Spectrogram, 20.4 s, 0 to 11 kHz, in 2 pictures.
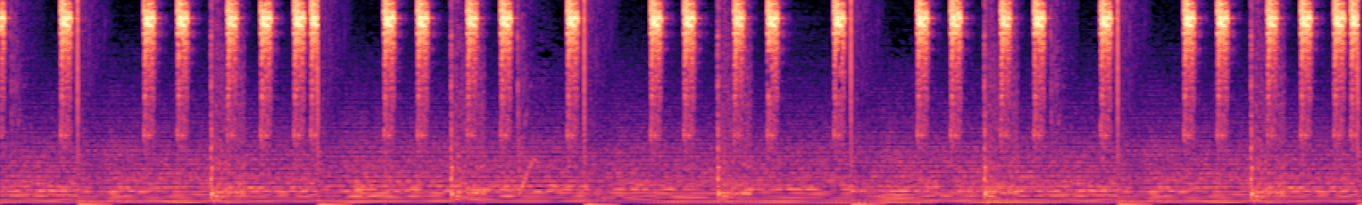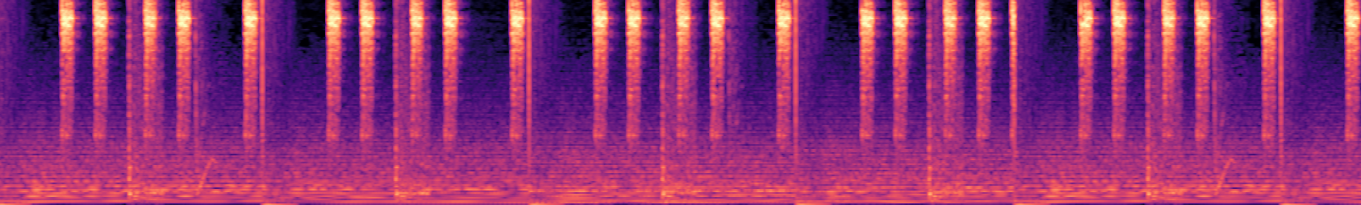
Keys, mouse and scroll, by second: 2.7 click, 7.7 click, 12.4 click, 15.8 click, 19.1-20.2 drag.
